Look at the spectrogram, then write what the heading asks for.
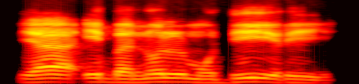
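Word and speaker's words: ابن المدير: bacanya gimana harganya dibuang Ibnul mudiri kalau ibnunya di posisinya di tengah-tengah kalimat maka Ibnu hamzahnya tidak dibaca ini ini ibunya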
